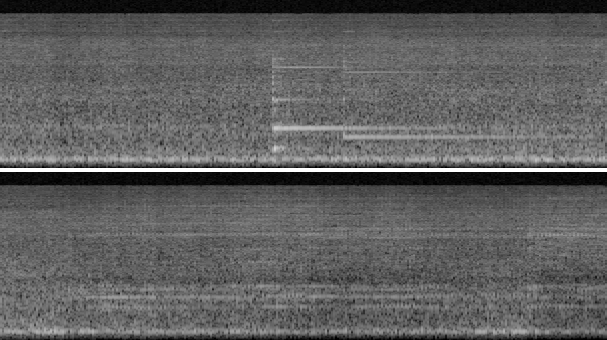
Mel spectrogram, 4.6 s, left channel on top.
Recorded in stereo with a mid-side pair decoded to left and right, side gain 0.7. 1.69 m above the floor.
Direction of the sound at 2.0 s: 70° left.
